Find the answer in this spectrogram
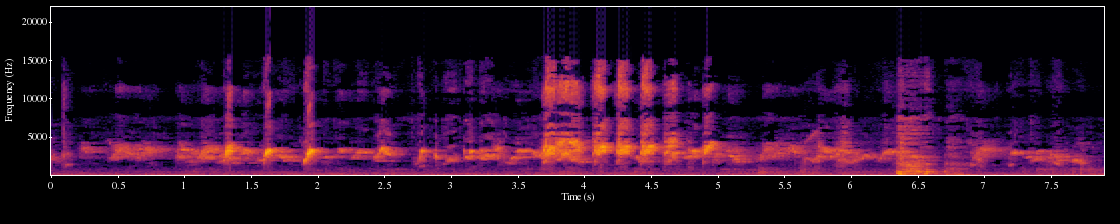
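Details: Red-whiskered bulbul giving a heavy, clear southern Thai master song meant to train young birds: a steady stream of liquid warbled notes, a quick series of sharp chirps in the middle, and a brief lower rasping sound near the end.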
